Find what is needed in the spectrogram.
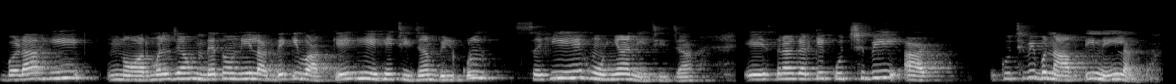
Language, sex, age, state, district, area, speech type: Punjabi, female, 45-60, Punjab, Patiala, urban, spontaneous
